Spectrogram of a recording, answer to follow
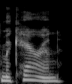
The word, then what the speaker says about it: Markarian: My father, born in the 1920s, pronounced his last name, Markarian, as Makaran.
